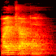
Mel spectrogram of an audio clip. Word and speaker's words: Myq Kaplan: your name uh mike mike kaplan could you spell it for us i spell mike uh myq sorry or you're welcome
